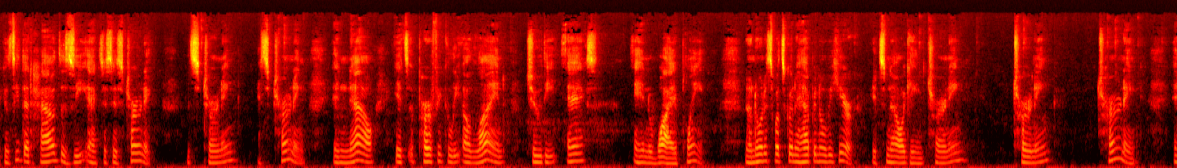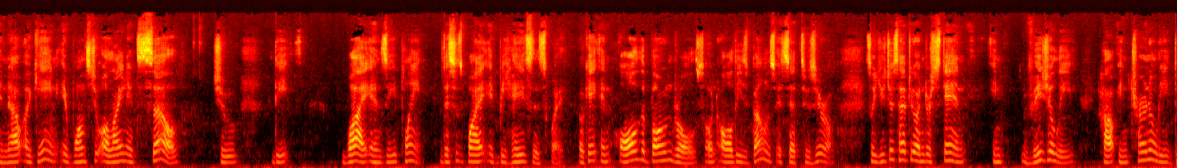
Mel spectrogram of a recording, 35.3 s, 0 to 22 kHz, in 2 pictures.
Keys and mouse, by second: 2.9 shift+right click, 4.2 shift+right click, 5.3 shift+right click, 5.9 middle click, 11.3 middle click, 13.8 shift+right click, 14.3 middle click, 15.2 shift+right click, 16.6 shift+right click, 17.1 shift+middle click, 20.6 shift+right click, 23.2 middle click, 26.6 shift+middle click, 31.6 shift+middle click, 32.7 middle click, 34.5 shift+middle click.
